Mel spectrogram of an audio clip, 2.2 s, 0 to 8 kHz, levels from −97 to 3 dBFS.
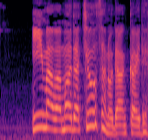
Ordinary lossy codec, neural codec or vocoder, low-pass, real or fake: none; none; none; real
